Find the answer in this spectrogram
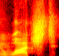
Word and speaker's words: watched: All right, I watched you on YouTube yesterday. That ends with an ED, but it sounds like a T, watched.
